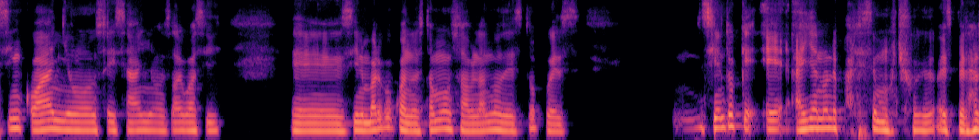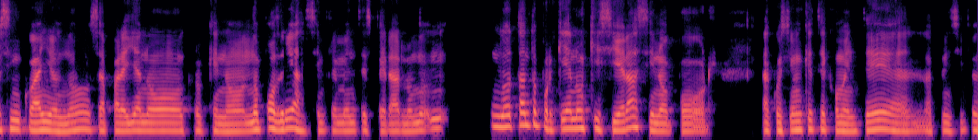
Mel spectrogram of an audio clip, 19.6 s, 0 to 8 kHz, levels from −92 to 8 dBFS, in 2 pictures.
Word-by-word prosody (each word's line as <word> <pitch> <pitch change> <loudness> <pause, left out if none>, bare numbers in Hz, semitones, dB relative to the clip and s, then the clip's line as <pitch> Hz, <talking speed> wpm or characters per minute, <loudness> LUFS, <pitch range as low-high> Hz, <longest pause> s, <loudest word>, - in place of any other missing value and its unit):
5 155 0 -1
años, 140 -2 +2
6 135 -1 -4
años, 135 -1 -2
algo 135 0 0
así. 135 0 -3 0.7
Eh, 125 -1 +2
sin 135 +3 +1
embargo, 145 +6 +1
cuando 135 -5 +2
estamos 145 +4 -1
hablando 130 +2 +1
de 130 -1 +1
esto, 125 +6 -7
pues, 120 -2 -5 1.0
mm, 155 +1 -19
siento 175 +5 +1
que, - - -4
eh, 150 -1 +1
a 145 - +4
ella 165 +3 +5
no 165 - +3
le 165 - +3
parece 165 -1 -7
mucho, 135 -1 +1
eh, 135 +1 0
esperar 140 0 +2
5 150 -1 -1
años, 135 -2 +4
¿no?, 140 +5 +1
o - - 0
sea, 135 -1 -3
para 130 0 0
ella 135 +1 +1
no 130 -1 +2
creo 130 -2 -5
que 130 - -3
no 125 0 0
no 145 +3 +2
podría 155 -1 +3
simplemente 130 +1 -4
esperarlo. 125 -1 -3
No 140 +2 -1
n 165 +2 -2 0.4
no 200 -1 +1
tanto 225 +1 +1
porque 155 -4 -2
ella 165 - +3
no 165 0 +2
quisiera, 160 +1 +1
sino 130 -9 -1
por 125 - -2 0.5
la 130 - -1
cuestión 140 +2 0
que 155 - -2
te 145 -1 -3
comenté 135 +3 +1
al 130 -1 -3
al 125 - -4
principio 140 +2 -5
135 Hz, 185 wpm, -23 LUFS, 130-150 Hz, 1.0 s, ella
